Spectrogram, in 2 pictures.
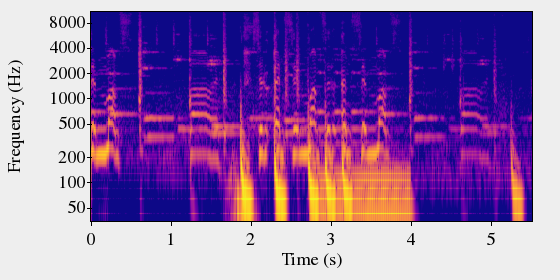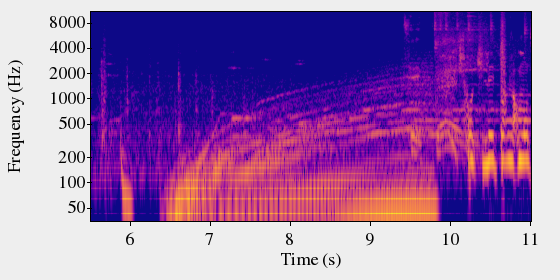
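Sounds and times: deep bass: 2.8 - 4.0, 6.5 - 9.9
rising pitched tone: 6.4 - 9.9.

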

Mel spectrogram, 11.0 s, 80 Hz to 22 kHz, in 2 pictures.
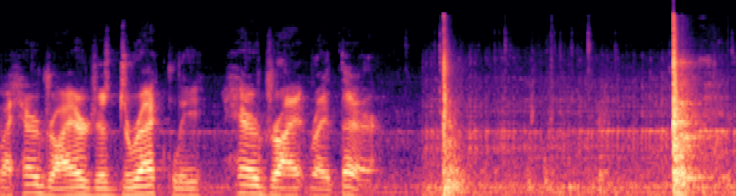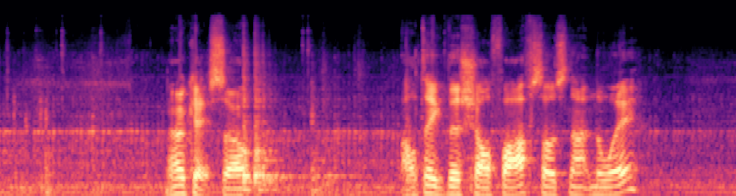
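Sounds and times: freezer fan humming: 0.0 - 11.0.

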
